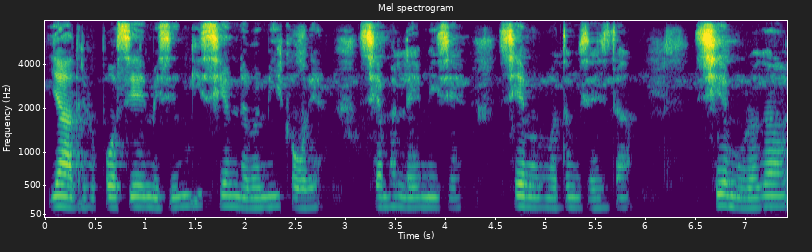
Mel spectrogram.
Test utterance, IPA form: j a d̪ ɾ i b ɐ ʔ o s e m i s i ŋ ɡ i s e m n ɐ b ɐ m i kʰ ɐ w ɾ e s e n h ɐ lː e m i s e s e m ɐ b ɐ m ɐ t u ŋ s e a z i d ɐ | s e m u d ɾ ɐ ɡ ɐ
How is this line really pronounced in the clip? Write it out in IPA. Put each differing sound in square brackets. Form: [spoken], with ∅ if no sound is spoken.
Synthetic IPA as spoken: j a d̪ ɾ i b ɐ [p] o s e m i s i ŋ ɡ i s e m n ɐ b ɐ m i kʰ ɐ w ɾ e s e [m] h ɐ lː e m i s e s e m ɐ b ɐ m ɐ t u ŋ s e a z i d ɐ | s e m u [∅] ɾ ɐ ɡ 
